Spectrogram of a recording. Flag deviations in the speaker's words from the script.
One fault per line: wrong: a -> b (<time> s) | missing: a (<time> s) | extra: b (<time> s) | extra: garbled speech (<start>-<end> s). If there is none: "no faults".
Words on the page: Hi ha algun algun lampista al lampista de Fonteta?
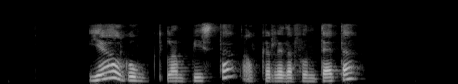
missing: algun (1.4 s)
wrong: lampista -> carrer (2.7 s)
